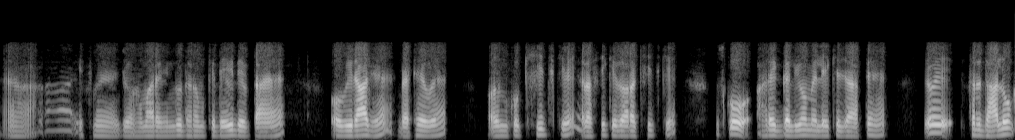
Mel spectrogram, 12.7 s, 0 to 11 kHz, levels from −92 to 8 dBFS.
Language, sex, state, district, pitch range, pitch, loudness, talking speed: Hindi, male, Uttar Pradesh, Etah, 110-140 Hz, 120 Hz, -22 LUFS, 165 wpm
